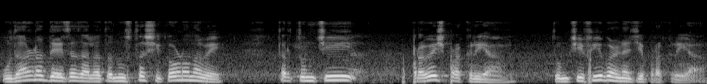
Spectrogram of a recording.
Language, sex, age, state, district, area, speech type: Marathi, male, 60+, Maharashtra, Mumbai Suburban, urban, spontaneous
